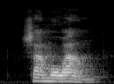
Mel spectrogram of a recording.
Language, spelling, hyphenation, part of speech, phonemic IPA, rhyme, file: Dutch, Samoaan, Sa‧mo‧aan, noun, /ˌsaː.moːˈaːn/, -aːn, Nl-Samoaan.ogg
- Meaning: a Samoan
